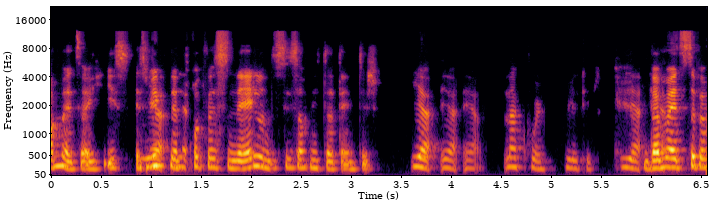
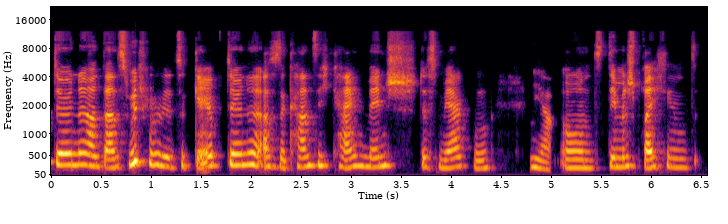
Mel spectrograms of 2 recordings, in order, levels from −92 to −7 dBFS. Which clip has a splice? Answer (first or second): first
